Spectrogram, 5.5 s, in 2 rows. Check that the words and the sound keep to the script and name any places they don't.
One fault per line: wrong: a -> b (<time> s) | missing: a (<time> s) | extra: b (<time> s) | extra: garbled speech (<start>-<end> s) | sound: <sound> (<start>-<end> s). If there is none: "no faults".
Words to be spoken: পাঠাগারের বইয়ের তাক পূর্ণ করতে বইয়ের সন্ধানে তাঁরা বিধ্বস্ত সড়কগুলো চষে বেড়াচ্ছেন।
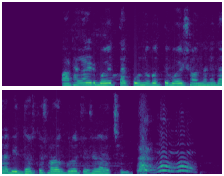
sound: bark (4.4-5.2 s)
